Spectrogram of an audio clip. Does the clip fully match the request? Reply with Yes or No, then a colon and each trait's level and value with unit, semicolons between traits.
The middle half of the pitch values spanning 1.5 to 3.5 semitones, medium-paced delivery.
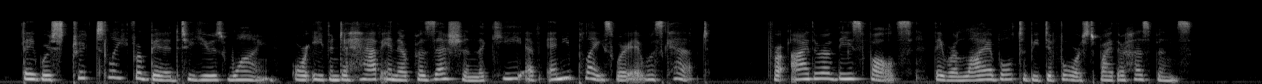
Yes: average, 3.1 semitones; average, 175 wpm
